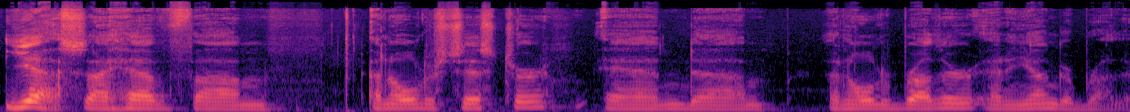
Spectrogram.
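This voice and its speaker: A man speaks with a dark, mellow tone at a fairly high pitch. His intonation stays fairly even at a moderate pace. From New York, Long Island. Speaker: war journalist and author. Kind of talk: oral history interview. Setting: university studio with small audience. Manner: hesitant, many fillers.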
